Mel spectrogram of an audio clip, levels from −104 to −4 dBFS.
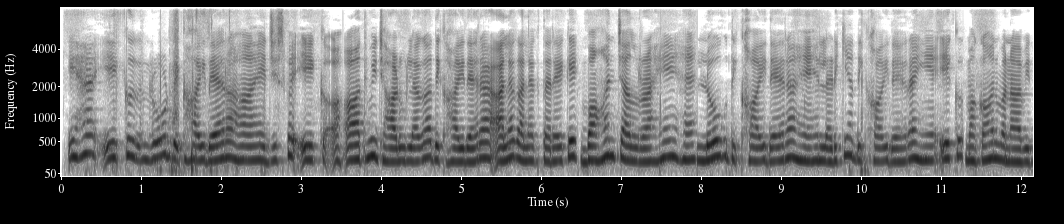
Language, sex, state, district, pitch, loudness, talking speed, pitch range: Hindi, female, Bihar, Kishanganj, 215 Hz, -25 LUFS, 190 wpm, 205-240 Hz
